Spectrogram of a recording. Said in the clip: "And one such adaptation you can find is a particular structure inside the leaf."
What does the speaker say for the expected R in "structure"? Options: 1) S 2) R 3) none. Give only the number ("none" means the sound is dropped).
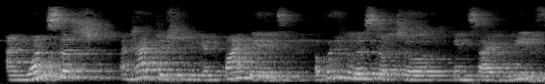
3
